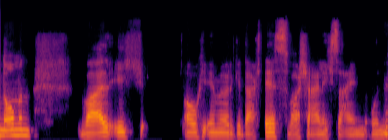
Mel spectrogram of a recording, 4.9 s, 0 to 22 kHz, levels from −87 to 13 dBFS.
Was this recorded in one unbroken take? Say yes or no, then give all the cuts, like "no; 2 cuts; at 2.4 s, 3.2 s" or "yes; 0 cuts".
no; 2 cuts; at 2.3 s, 3.3 s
